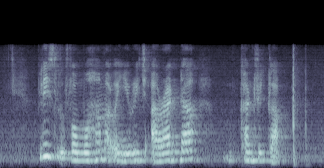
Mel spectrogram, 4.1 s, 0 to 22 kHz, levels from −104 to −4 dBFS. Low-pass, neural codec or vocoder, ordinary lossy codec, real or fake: 7.2 kHz; vocoder, 24 kHz, 100 mel bands, Vocos; none; fake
